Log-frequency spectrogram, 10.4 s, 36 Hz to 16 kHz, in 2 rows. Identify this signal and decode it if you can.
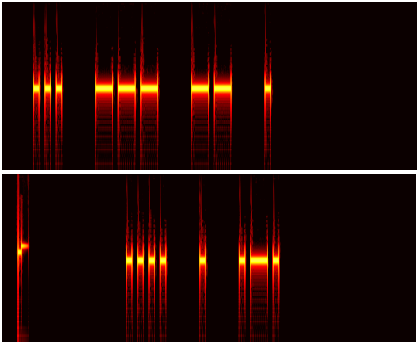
Morse code, heard as a keyed tone, about 17 wpm, spaced as for 12 wpm, 700 Hz. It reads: SOME HER
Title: 2x Character Spacing - Top 100 Words - 17wpm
